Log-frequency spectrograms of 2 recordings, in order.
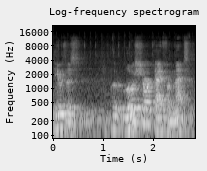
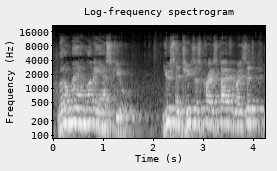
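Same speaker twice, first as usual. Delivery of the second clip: lightly voiced big man; 8 semitones higher, 4 dB louder than usual. Giant worker questioning Miguel, weighty. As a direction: ask it heavy and serious. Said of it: "He says".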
